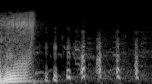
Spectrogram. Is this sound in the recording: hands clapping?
no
